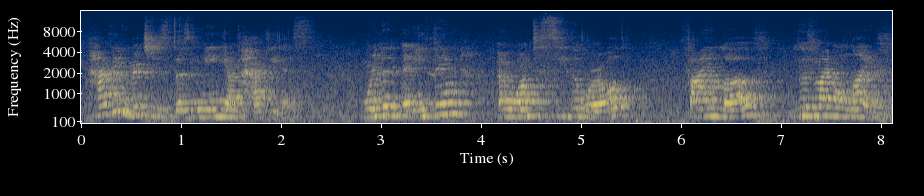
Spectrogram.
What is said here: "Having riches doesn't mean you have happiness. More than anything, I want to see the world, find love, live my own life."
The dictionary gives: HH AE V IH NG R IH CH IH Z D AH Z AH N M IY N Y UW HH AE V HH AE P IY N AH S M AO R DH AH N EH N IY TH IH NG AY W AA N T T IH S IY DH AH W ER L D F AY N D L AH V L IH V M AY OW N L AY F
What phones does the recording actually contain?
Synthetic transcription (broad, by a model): HH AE V IH NG R IH CH IH Z D AH Z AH N M IY N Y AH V HH AE P IY N AH S M AO R DH AH N EH N IY TH IH NG AY W AA N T T IH S IY DH AH W ER L D F AY N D L AH V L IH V M AY OW N L AY F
